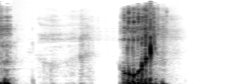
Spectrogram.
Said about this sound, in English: Inhaled mucus on mic.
